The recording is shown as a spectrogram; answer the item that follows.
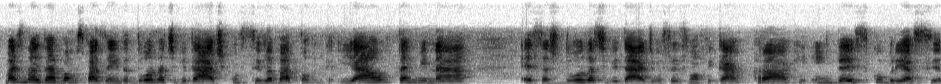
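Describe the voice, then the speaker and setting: Singing sample words slowly and explaining with patience, a woman teaches young kids in a prerecorded distance lesson. Her pitch is on the high side, and the recording has its high frequencies cut off.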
